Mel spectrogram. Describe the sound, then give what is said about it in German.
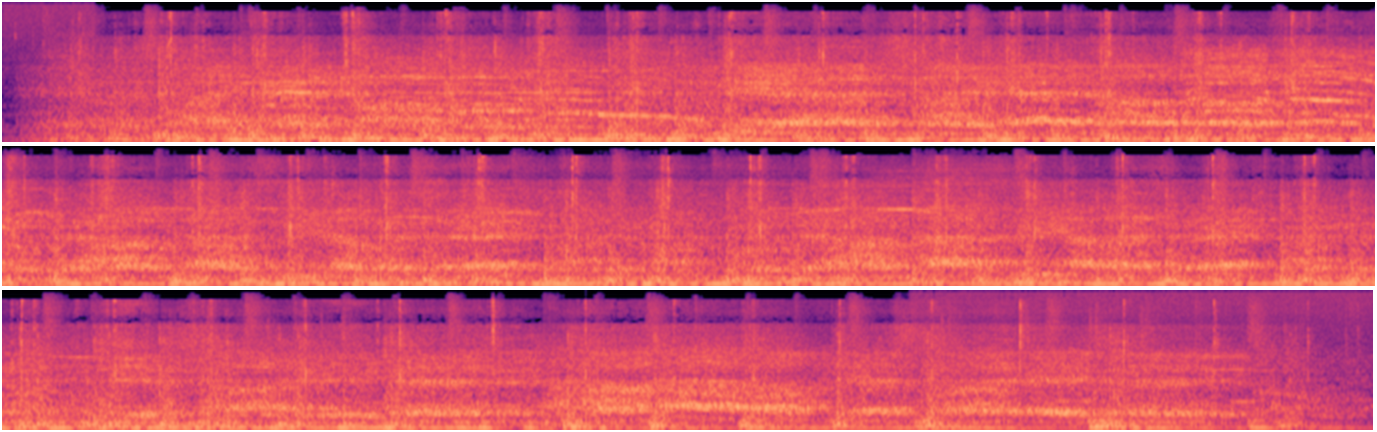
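A dense stadium crowd of VfL Osnabrück football fans roars and cheers continuously at the end of a won match against Saarbrücken, with rhythmic chanting rising and falling over a steady low rumble for the whole stretch, loud and unbroken. “Was die gute Laune der VfL-Fans allerdings nicht schmälerte, sondern eher entfachte, wie man am Ende des Spiels im Stadion hören konnte.”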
